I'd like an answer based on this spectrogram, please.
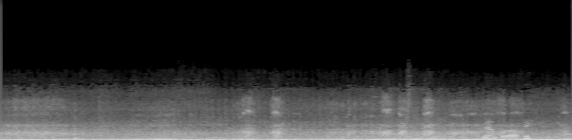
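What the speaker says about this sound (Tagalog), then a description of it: "Ayan, traffic." Road traffic with cars, trucks and buses passes steadily around a cyclist riding downhill toward an intersection, a continuous loud roadway rumble with brief air-brake hisses, and people speaking over it.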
